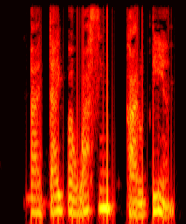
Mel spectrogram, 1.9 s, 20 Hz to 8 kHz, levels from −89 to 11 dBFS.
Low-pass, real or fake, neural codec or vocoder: 7.2 kHz; real; none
